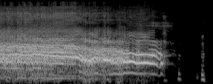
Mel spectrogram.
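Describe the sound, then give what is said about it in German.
A woman's sustained, high scream used as music holds for about one and a half seconds, its pitch dipping slightly before it cuts off abruptly, followed by a few brief faint sounds. “Und die Musik, die hier läuft, ist tatsächlich einfach nur das Schreien einer Frau”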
